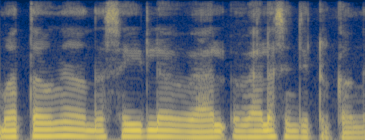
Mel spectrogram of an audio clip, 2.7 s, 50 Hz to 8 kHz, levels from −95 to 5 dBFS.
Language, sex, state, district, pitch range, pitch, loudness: Tamil, male, Tamil Nadu, Nilgiris, 120-130 Hz, 130 Hz, -13 LUFS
